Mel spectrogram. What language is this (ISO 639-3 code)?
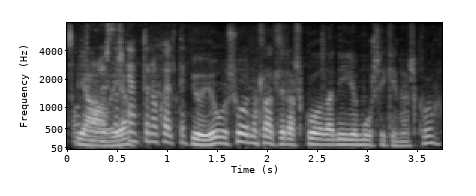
isl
